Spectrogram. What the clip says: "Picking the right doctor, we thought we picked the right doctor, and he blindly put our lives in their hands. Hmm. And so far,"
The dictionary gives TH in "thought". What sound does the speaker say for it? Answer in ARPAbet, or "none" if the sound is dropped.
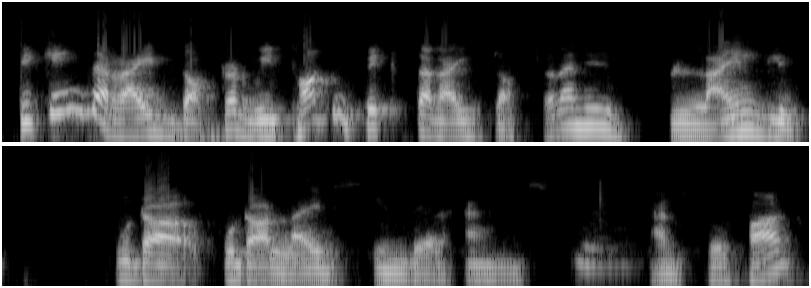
T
